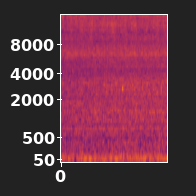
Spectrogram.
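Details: 2006 Jeep Commander 4.7L just after water pump replacement, idling while cooling system burps; steady low even rumble, no knocks or squeals; normal idle.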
